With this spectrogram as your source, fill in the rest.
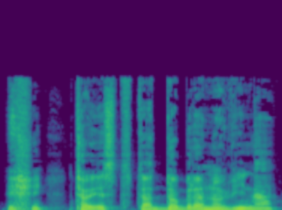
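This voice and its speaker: A man's voice: medium pitch, huge pitch swings, unhurried, a little mellow, breathy edge, pitched above the performer's own voice, exaggerated voice. A man reading an audiobook, voicing a nervous, indignant teenage schoolboy detective.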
